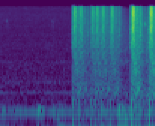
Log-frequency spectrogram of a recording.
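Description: Turrets in a Minecraft gun mod firing rapid automatic bursts, one sustained volley starting about a second in and another near the end, loud over a low game background.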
